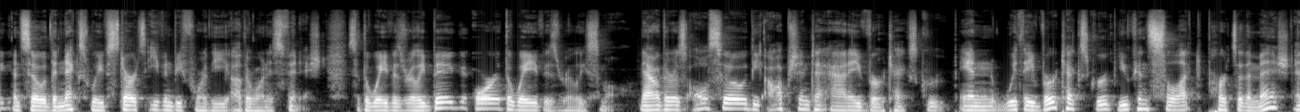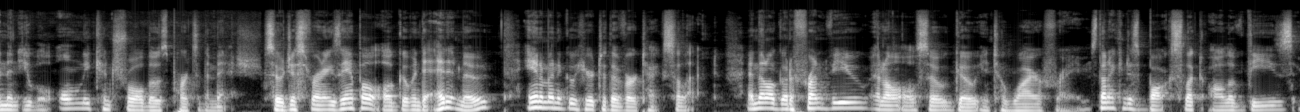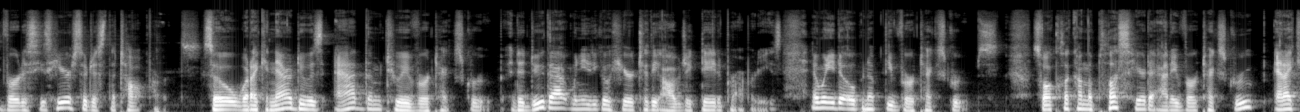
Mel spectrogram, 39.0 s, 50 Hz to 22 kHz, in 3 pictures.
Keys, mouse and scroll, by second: 2.0-2.7 middle drag, 2.7-3.5 scroll up 1, 3.8-5.0 middle drag, 4.7-6.3 drag, 6.3 ctrl+b, 6.3 space, 10.7 space, 11.2 Tab, 12.7-13.1 scroll up 1, 14.9-15.6 scroll down 1, 15.6 ctrl+alt+Left, 15.6 middle click, 16.4 middle click, 17.4-18.5 shift+middle drag, 19.2 click, 19.8-20.9 middle drag, 20.9 KP_1, 21.9-23.2 typing, 23.9-25.5 drag, 27.4-28.0 scroll up 1, 32.5 click, 33.6 click, 35.0 click, 37.0 click, 38.7-39.0 typing.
